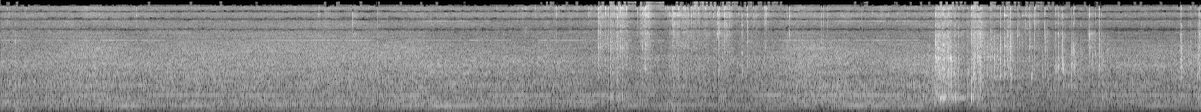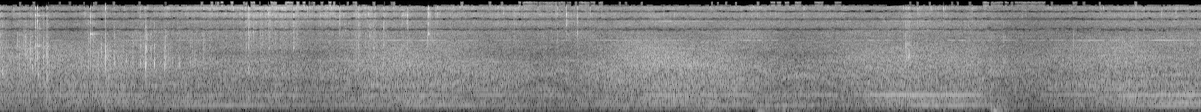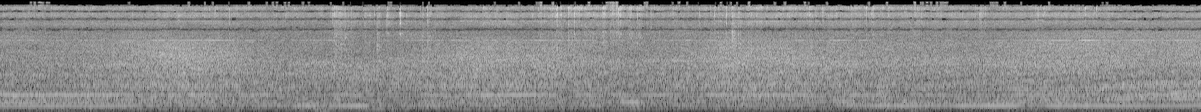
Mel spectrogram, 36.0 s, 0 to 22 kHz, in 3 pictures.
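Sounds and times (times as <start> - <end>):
vacuum cleaner motor hum: 0.0 - 36.0
debris rattling in vacuum: 2.6 - 18.1, 26.0 - 36.0.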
